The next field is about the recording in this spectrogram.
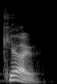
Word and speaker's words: Keogh: didn't actually see it, but I do know it was a header from Richard Coe. So, yeah, in terms of the game itself, From Richard who? – How do you pronounce it? – Richard Keogh.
